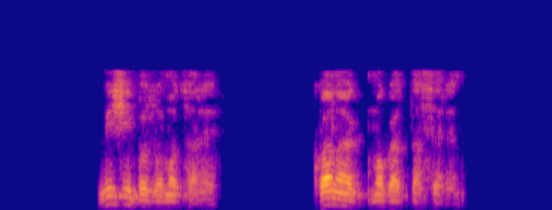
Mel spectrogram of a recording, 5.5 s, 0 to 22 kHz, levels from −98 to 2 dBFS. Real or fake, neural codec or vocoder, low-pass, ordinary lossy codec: real; none; 5.4 kHz; MP3, 48 kbps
